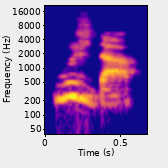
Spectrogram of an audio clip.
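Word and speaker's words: Oujda: So the W sound, Wujda.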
